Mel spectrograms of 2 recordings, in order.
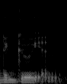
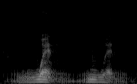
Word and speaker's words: Nguyen: I don't know how to pronounce that perfectly, but I know it's not Nguyen. I know it's like when.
